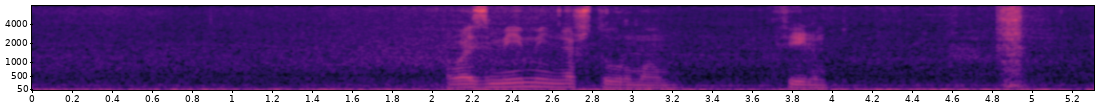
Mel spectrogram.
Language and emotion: Russian, neutral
